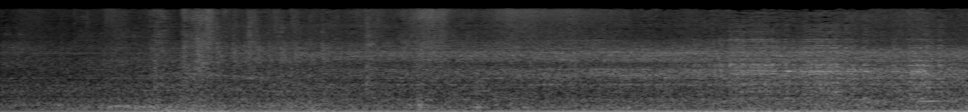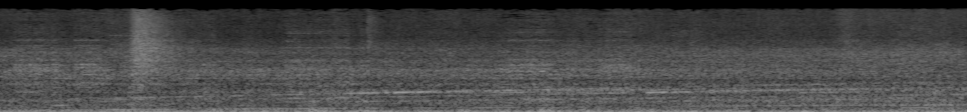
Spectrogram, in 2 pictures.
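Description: A train's motor hums and whines, rising in pitch as the train pulls away.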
